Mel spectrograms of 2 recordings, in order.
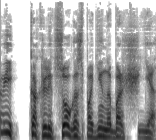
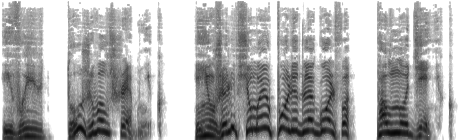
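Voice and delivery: astonished; 7 semitones higher, 5 dB louder than usual. Acted. Astonished golfer at found money.

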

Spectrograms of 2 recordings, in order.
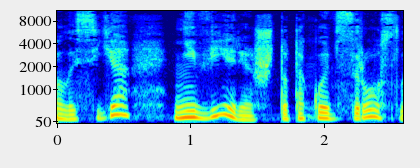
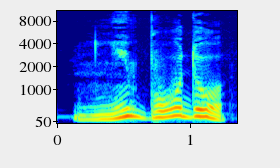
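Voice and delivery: slow, drawn-out defiant hiss; hissed refusal; 4 semitones higher, 5 dB louder, much slower than usual. A narrator's reading. Heroine backing away from Alisher, slow hissed refusal. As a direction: drag the refusal out through your teeth. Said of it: "зашипела я".

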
